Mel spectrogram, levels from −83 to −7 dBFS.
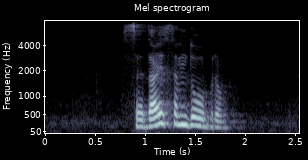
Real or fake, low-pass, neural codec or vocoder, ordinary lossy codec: fake; 7.2 kHz; autoencoder, 48 kHz, 128 numbers a frame, DAC-VAE, trained on Japanese speech; Opus, 32 kbps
